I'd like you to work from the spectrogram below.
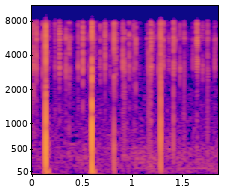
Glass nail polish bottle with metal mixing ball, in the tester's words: you can hear the ball shakin it's fairly thin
